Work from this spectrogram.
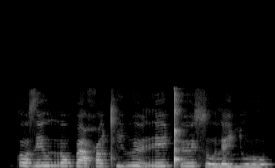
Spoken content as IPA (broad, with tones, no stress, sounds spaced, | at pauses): k ɔ˥˨ z e˦˥ u̯ r ɔ˦˥ p a˥˨ ħ ɔ˦˥ cʰ i˦˥ β ø˥˨ r e˦˥ ǃʼ ø˦˥ s o˥˨ l ɛ˥˨ ʎ o˥˨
